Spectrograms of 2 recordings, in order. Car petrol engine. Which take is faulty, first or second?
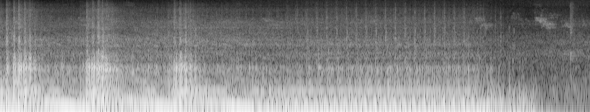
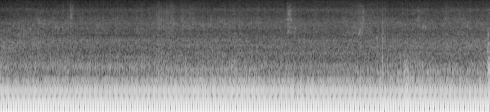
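first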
